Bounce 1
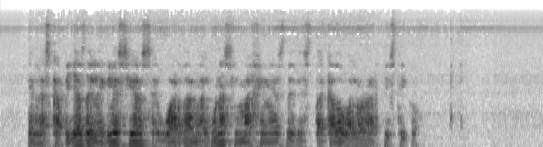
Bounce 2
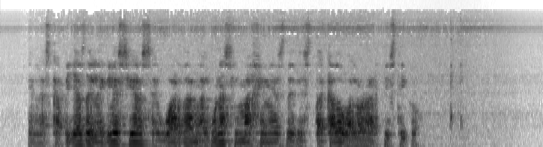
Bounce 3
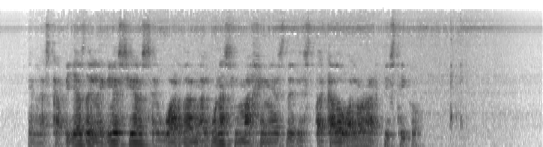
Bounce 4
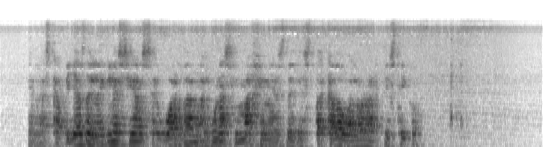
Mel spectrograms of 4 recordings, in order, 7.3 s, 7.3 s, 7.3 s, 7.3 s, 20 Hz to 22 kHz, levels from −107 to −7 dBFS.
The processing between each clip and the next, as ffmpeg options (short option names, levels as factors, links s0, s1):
-af "dynaudnorm=f=130:g=13:m=5.96"
-af "aecho=1:1:71:0.2,volume=0.473"
-filter_complex "[0:a]aresample=22050,aresample=44100,asplit=2[s0][s1];[s1]adelay=5.1,afreqshift=-0.91[s2];[s0][s2]amix=inputs=2:normalize=1"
